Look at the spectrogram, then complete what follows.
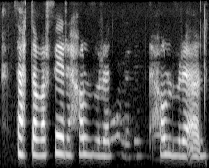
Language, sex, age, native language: Icelandic, female, 10, Icelandic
